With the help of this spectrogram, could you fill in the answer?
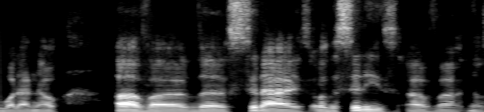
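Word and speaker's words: सिद्धि: indigenous shamans, combining what I know of the Siddhis or the cities of no Siddhi, that's how it's pronounced, of India.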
